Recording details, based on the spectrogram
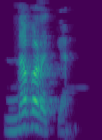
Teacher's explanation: At the end of the word I have no ra. But since it is followed by a word beginning with a vowel, I pronounce ra. So this kind of ra is known as linking ra.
